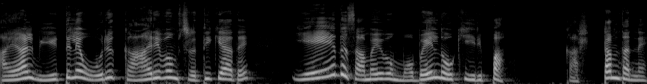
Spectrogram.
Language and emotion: Malayalam, disgusted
